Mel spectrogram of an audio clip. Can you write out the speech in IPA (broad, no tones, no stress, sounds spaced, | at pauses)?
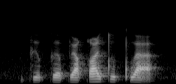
kʲ o k ə p ø qʷ i tʷ i kʷʼ a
